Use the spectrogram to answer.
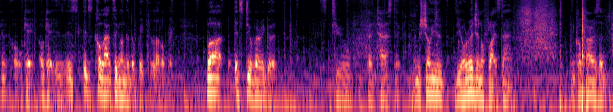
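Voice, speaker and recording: Over background music, a man speaks at a moderate pace with big swings in loudness and long, frequent pauses. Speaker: toy reviewer. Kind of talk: casual product review to camera.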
